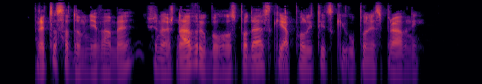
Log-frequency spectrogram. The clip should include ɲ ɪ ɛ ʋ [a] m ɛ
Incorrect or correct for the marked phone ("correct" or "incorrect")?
correct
